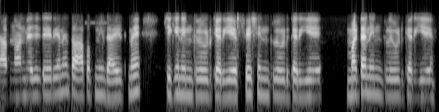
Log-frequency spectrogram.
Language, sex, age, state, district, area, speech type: Urdu, male, 18-30, Uttar Pradesh, Rampur, urban, conversation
